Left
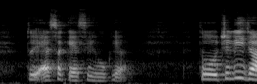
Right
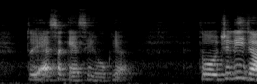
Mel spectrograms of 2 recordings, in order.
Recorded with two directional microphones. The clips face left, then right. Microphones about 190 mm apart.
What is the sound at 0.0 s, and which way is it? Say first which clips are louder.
Speech: left 4 dB; 45° left (ahead or behind).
